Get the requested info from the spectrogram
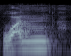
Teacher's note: واو کو ہونٹ دونوں ہونٹوں کی گول ہونے سے ادا ہوتا ہے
